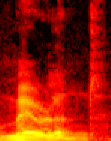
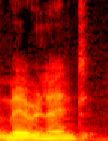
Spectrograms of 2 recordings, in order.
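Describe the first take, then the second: First: It is said with an American pronunciation. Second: It is said with a non-American pronunciation.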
